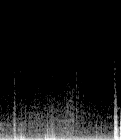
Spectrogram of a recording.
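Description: A steady low hum with a couple of faint knocks as a wooden dinette table top is handled and set into its wall slots.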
